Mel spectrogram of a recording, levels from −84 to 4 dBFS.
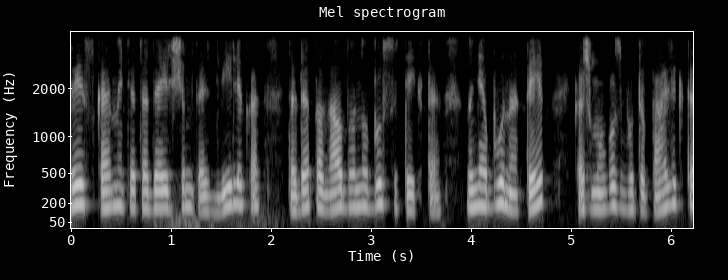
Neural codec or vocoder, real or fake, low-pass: codec, 16 kHz, 8 kbps, FreqCodec, larger model; fake; 3.6 kHz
